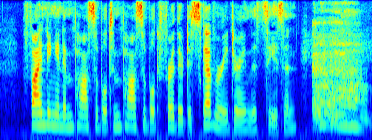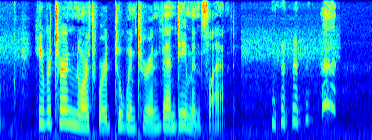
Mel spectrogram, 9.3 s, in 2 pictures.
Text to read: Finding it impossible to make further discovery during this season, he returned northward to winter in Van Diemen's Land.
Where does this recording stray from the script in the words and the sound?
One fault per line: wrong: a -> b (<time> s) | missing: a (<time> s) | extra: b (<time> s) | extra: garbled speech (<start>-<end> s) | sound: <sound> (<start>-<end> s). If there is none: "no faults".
wrong: make -> impossible (1.4 s)
sound: throat clearing (3.9-4.9 s)
sound: laugh (8.0-8.9 s)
